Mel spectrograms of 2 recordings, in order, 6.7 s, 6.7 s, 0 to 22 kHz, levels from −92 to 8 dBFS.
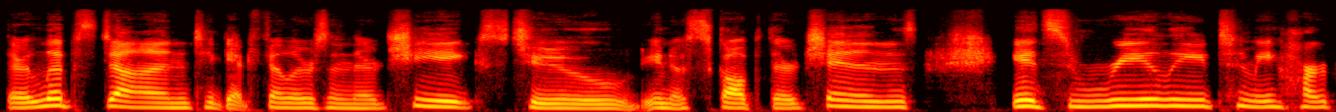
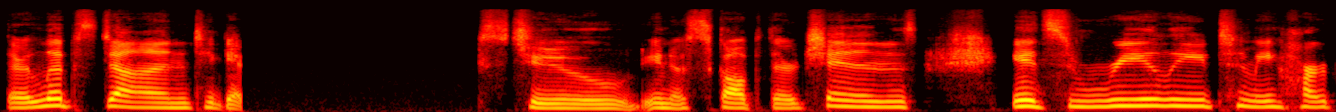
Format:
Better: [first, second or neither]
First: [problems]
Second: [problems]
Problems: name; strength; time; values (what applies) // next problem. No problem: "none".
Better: first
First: none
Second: audio cutting out; at 1 s for 1 s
